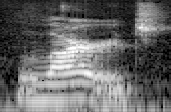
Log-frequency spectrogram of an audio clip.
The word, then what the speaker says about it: large: word is large large so our beginning sound oh there's our control we're gonna make the r sound like a pirate and then our G is a soft G so it makes the J sound and we don't hear the e at the end large our next word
